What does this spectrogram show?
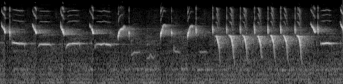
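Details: Belgian Bossu canary in energetic song, mixing sharp high chips and short whistled phrases, then breaking into a quick, regular series of downward-sweeping notes before resuming the high chirps.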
